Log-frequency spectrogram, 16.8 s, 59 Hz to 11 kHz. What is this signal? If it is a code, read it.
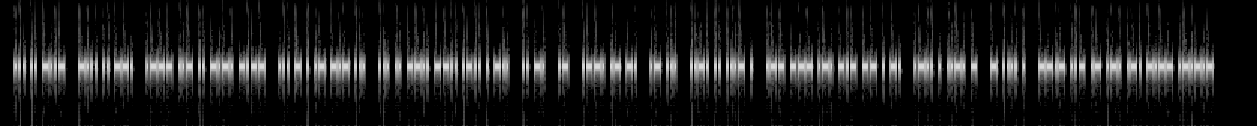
Morse code, heard as a keyed tone, about 46 wpm, 700 Hz. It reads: SIX BIG JUICY STEAKS SIZZLED IN A PAN AS FIVE WORKMEN LEFT THE QUARRY.
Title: Pangram Challenge v2 - 45wpm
